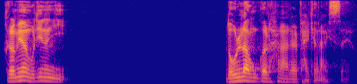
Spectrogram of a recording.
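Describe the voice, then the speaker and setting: A middle-aged man preaching a sermon as pastor, swinging between loud cries and hushed, near-whispered lines. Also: mid-range voice, lively intonation, moderate pace, creaky. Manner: dramatic preaching with sudden loud rises and hushed drops.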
